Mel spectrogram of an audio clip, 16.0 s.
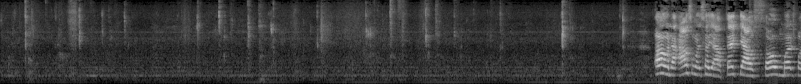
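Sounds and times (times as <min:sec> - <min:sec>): wet chewing of soft food: 0:00.0 - 0:12.7
faint steady hum: 0:00.0 - 0:16.0.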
